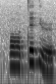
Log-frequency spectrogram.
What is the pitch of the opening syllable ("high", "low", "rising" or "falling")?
low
